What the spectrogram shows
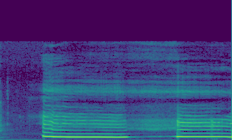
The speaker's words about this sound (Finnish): No niin, nyt sä sait kunnon haukotuksen videolle.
